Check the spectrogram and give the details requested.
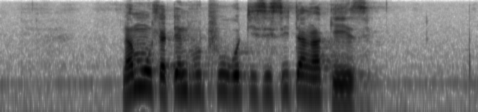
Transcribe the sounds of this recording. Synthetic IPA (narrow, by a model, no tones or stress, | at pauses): namuɬatʼenɓʼutʰuk̬otʼisisitʼaŋaɡ̥ʱeːzi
